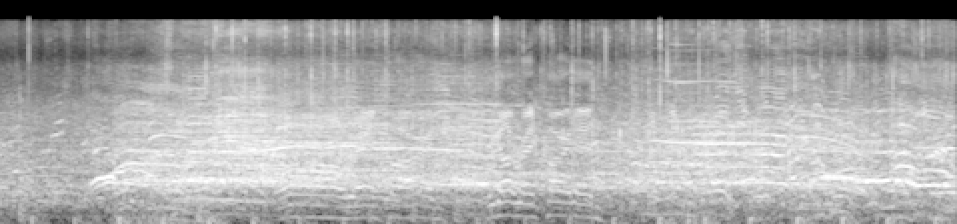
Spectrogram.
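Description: A man close by shouts with excitement.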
